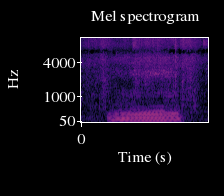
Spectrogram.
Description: I can’t sleep without my mastiff snores. It’s such a beautiful sound. I consider it to be white noise.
